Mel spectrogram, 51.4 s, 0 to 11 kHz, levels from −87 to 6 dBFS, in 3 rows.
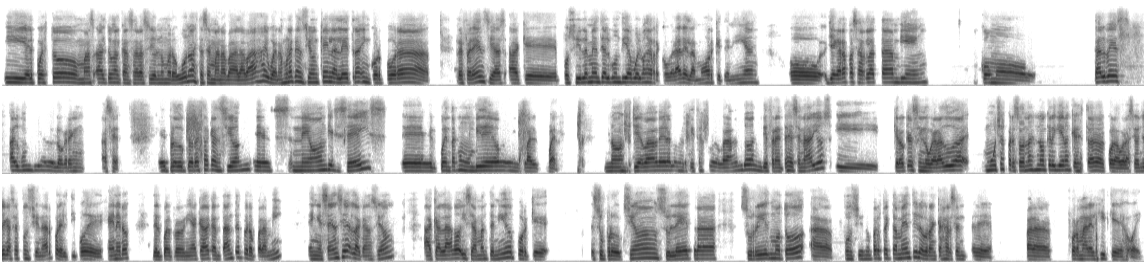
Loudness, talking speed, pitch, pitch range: -18 LUFS, 170 wpm, 155 Hz, 140-165 Hz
